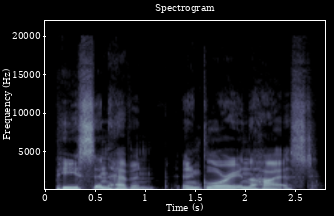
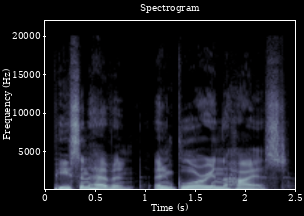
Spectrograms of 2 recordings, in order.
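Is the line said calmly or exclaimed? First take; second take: calmly; exclaimed. First: It is read in a plain, calm voice. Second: It is said loudly, as an exclamation. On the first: The speaker calls it wrong. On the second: The speaker calls it right.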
